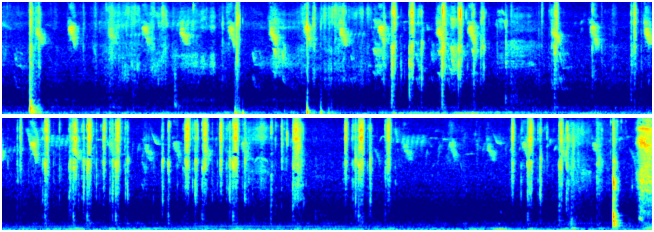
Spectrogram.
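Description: Small birds chirping and tweeting in quick, scattered bursts, with a few dull knocks in between.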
